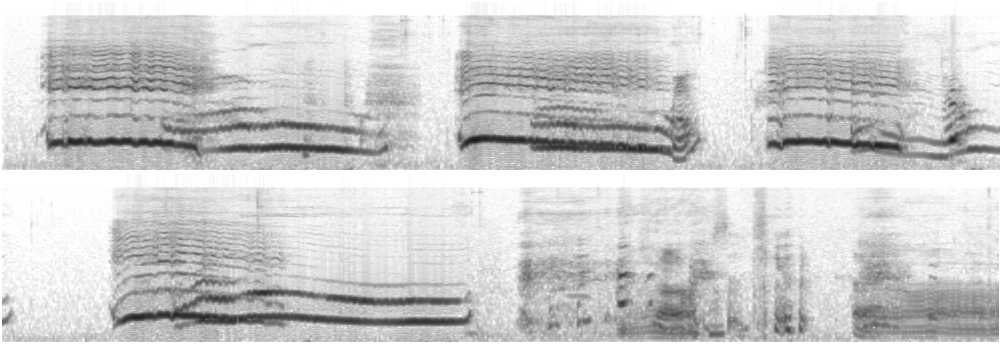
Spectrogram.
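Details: Female Westie aged two answers human horse-noise imitations with howls, ignoring dog howls; four sustained tonal howls, some bending and breaking at the ends, separated by short pauses, then laughter and chatter close by.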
